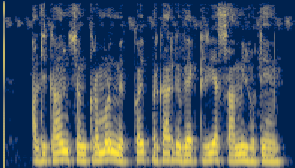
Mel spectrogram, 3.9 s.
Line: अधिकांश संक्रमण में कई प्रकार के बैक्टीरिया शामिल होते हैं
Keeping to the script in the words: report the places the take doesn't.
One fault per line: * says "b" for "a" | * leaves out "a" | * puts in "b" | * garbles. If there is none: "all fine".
all fine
